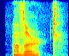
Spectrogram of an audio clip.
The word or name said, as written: alert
